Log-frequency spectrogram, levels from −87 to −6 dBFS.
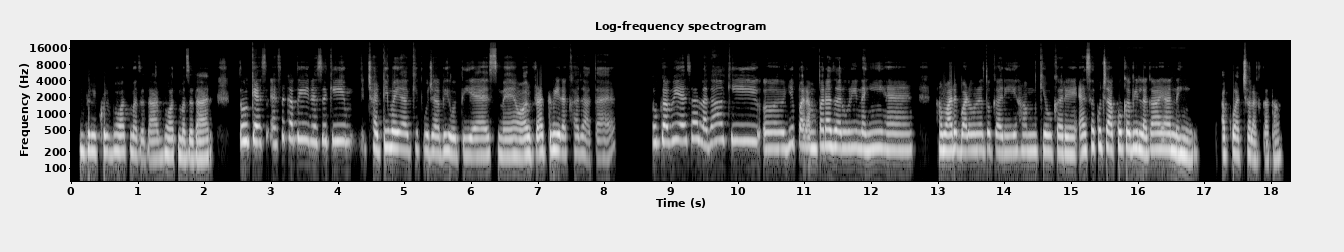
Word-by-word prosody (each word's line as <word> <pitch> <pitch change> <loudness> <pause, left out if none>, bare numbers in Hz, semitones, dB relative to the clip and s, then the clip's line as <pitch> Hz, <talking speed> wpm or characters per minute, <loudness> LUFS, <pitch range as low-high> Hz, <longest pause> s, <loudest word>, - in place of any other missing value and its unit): बिल्कुल, 205 0 +2
बहुत 200 +1 0
मज़ेदार, 160 -4 -4
बहुत 175 +1 -1
मज़ेदार। 160 +1 0 0.4
तो 310 +1 +5
कैस 305 +3 +1
ऐसा 280 +6 -6
कभी 340 0 -1
जैसे 310 0 -3
कि 315 +1 -1
उम 305 0 -6 0.3
छठी 230 0 +1
मईया 230 -2 +4
की 215 +2 -9
पूजा 200 -2 -2
भी 200 +2 -1
होती 180 -2 0
है 175 0 -2
इसमें, 180 -1 -2
और 175 +1 +3
व्रत 190 +2 0
भी 215 0 +6
रखा 190 0 -6
जाता 165 -3 -9
है, 165 +6 -12 0.6
तो 295 - -1
कभी 310 +2 +1
ऐसा 320 +2 -2
लगा 305 +1 -4
कि 320 -2 -2
अ, - - -7 0.4
ये 275 - -2
परंपरा 255 +2 +2
ज़रूरी 235 -1 +2
नहीं 230 +1 +2
है, 215 0 -2 0.4
हमारे 215 +1 +5
बड़ों 210 0 0
ने 215 0 0
तो 220 +1 -1
करी 200 -1 -2
हम 205 0 -1
क्यों 210 -2 +3
करें, 190 -1 +2
ऐसा 210 +4 +2
कुछ 245 0 +1
आपको 225 +1 +2
कभी 225 +1 +5
लगा 220 0 +3
या 220 -1 +3
नहीं? 185 -6 +5 0.4
आपको 180 +2 0
अच्छा 180 +1 -2
लगता 150 -2 -5
था? 150 +2 -8
210 Hz, 185 wpm, -24 LUFS, 185-245 Hz, 0.6 s, भी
